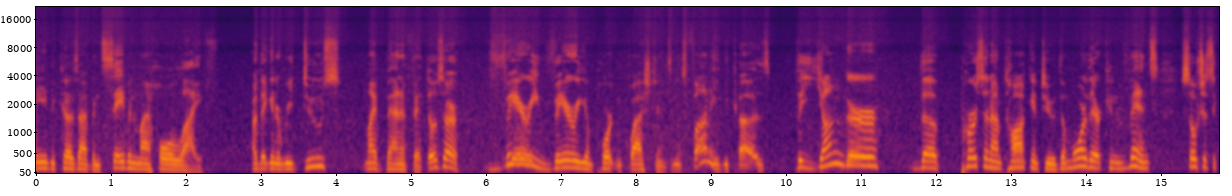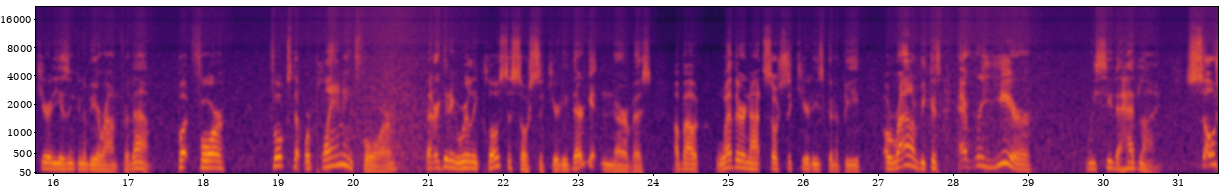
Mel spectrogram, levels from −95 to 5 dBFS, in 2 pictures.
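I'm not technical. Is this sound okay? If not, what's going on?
No. The background noise dips when nobody talks and swells back under the speech. These are noise suppressor artifacts: a filter keeps turning down whatever it judges to be steady room noise.

In places, quiet parts of the speech also drop away and sound swallowed. This is speech cut by the noise suppressor, which mistook them for background. It happens between 0.18 and 2.4 seconds, 4.37 and 10.41, 11.67 and 17.9, 18.9 and 20.15, and 21.2 and 31.14, adding up to less than a second within each stretch. The room's own background sound sits well below the speech.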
